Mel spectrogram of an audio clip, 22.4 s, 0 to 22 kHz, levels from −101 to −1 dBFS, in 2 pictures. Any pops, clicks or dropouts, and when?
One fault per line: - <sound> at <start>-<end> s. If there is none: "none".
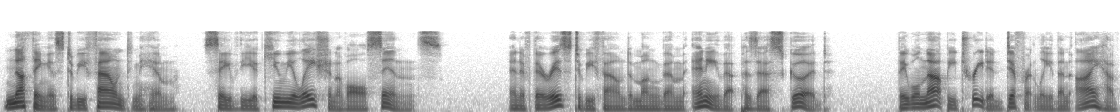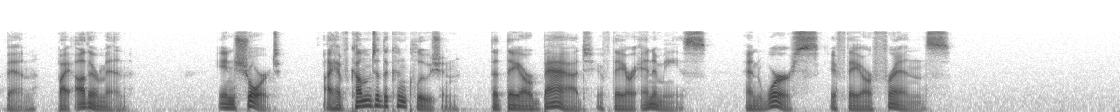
none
